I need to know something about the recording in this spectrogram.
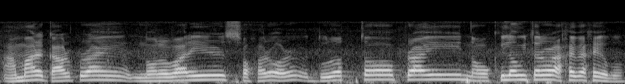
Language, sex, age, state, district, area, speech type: Assamese, male, 18-30, Assam, Nalbari, rural, spontaneous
